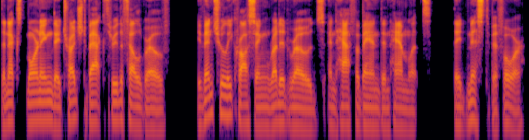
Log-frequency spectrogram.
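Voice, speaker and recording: A man narrating a scripted fantasy story in a solemn, dramatic, measured manner. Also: rumbling low, clean tone, dry recording, clean studio sound.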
